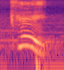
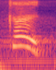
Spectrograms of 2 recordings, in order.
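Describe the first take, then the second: The two takes are said the same way.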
